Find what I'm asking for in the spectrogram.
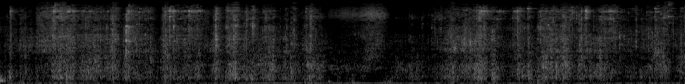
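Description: Small metal tarot charms jingling and clinking as they are pulled from a pile, close and fairly faint, in a stream of light metallic rattles.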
